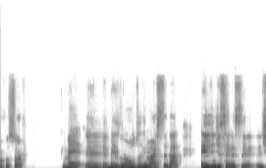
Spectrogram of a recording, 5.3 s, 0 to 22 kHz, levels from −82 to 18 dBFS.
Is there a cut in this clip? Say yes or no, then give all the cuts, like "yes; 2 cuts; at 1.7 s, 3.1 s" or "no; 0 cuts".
no; 0 cuts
